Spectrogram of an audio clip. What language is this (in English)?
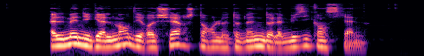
French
